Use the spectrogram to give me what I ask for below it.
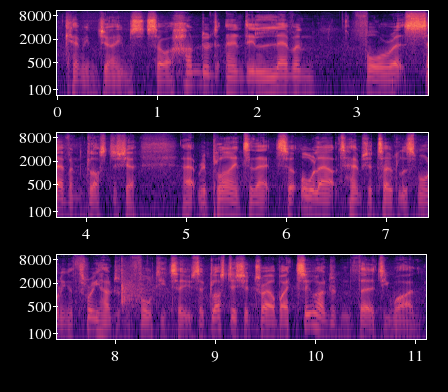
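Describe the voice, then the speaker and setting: A man commentating live on cricket, summarising the scores at a break with relaxed, hesitant pauses. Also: sits low, a little hiss or hum. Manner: relaxed, fills gaps with drawn-out hesitations while reading scores.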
